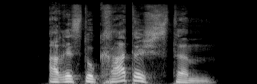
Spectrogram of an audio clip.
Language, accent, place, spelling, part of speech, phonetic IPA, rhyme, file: German, Germany, Berlin, aristokratischstem, adjective, [aʁɪstoˈkʁaːtɪʃstəm], -aːtɪʃstəm, De-aristokratischstem.ogg
- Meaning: strong dative masculine/neuter singular superlative degree of aristokratisch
